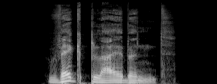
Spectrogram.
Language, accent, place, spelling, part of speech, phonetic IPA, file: German, Germany, Berlin, wegbleibend, verb, [ˈvɛkˌblaɪ̯bn̩t], De-wegbleibend.ogg
- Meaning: present participle of wegbleiben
